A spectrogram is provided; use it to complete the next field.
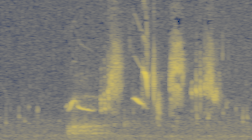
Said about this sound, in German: Und dieses raue, kratzige ist dann im heißen Sommer und so trockene Dornbüsche, Offenlandschaft und das ist typisch das Braunkehlchen.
